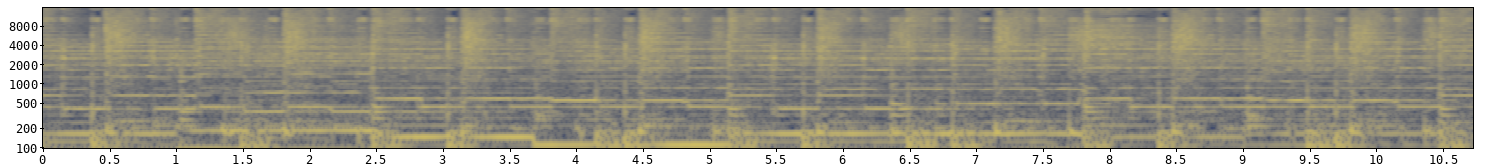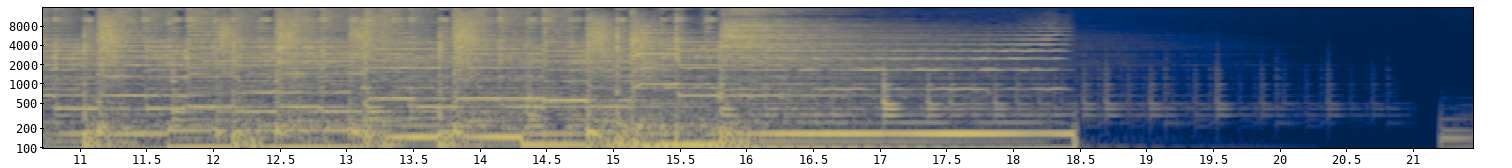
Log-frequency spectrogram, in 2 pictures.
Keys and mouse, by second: 0.0-2.8 drag, 4.1-6.5 middle drag, 11.6 click, 12.0-14.8 middle drag, 15.2-16.9 middle drag, 17.3-18.5 right drag, 19.4-21.4 middle drag.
